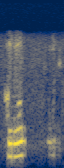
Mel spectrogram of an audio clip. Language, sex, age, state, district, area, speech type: Gujarati, male, 60+, Gujarat, Aravalli, urban, conversation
